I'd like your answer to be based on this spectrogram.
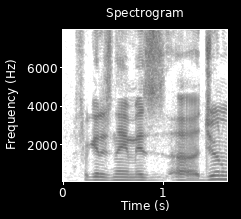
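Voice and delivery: ordinary talk, nothing marked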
